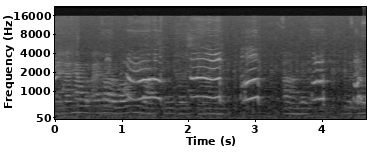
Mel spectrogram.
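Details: Goldendoodles at a breeder's home as the mother, Sandy, gives birth to seven puppies: high, wavering squealing whimpers rise and fall in short bursts about a second apart, with soft human speech underneath.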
